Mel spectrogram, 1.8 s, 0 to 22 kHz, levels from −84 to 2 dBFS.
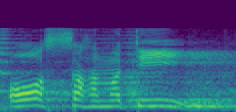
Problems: background sounds at intervals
